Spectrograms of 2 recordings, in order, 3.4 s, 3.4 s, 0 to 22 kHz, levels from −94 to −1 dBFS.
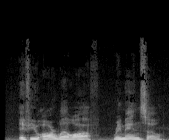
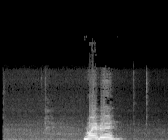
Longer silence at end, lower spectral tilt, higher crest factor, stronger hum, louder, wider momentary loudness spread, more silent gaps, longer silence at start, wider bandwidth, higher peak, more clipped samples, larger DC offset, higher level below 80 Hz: second, 0.1 s vs 1 s; first, -8 dB/octave vs -6.5 dB/octave; about the same, 14 dB vs 16 dB; neither; second, -27 LUFS vs -11 LUFS; second, 11 LU vs 14 LU; neither; second, 0.35 s vs 1.65 s; first, 15 kHz vs 11 kHz; second, -12 dBFS vs 0 dBFS; neither; neither; about the same, -58 dBFS vs -56 dBFS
